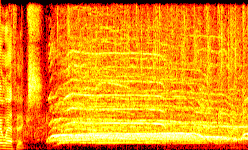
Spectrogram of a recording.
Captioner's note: cheering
